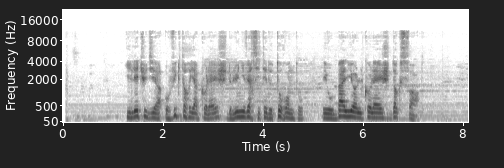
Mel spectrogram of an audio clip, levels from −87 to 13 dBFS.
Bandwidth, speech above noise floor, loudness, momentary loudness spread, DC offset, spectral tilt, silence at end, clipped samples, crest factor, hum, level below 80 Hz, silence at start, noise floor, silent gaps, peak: 11.5 kHz; 34 dB; -20 LUFS; 11 LU; under 0.1%; -6 dB/octave; 0.9 s; under 0.1%; 20 dB; none; -54 dBFS; 1.25 s; -54 dBFS; none; -2 dBFS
